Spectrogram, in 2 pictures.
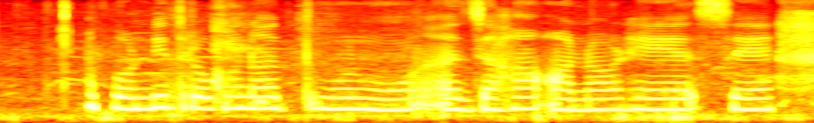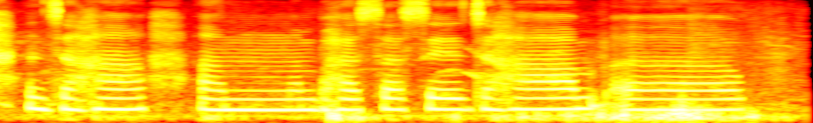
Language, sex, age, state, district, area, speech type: Santali, female, 18-30, West Bengal, Purba Bardhaman, rural, spontaneous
